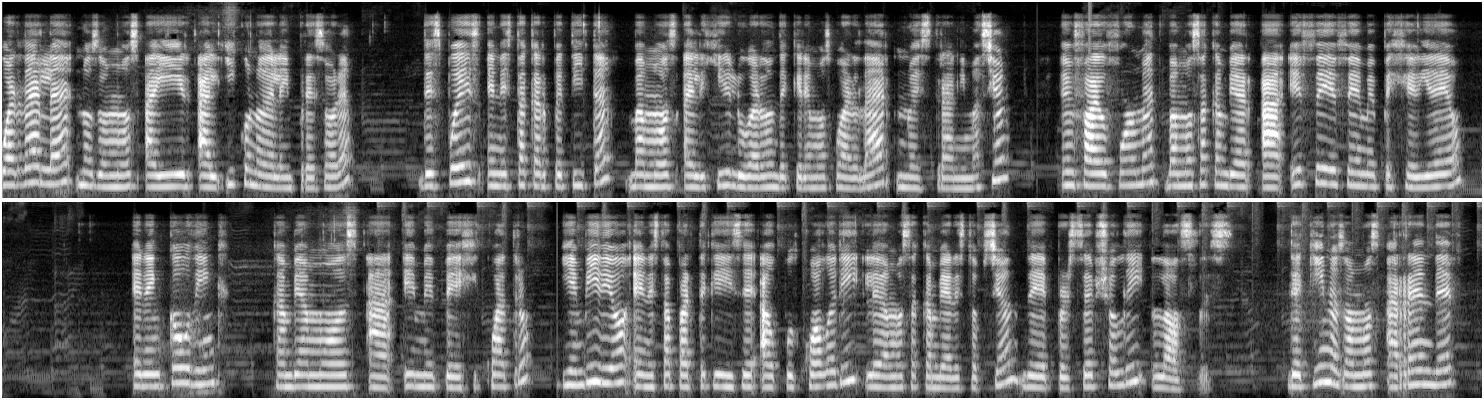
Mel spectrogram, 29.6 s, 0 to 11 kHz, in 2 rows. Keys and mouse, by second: 3.6 click, 5.7 click, 11.4-14.1 drag, 15.6 click, 17.9-19.7 drag, 23.1-27.2 drag, 28.6-29.6 drag.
